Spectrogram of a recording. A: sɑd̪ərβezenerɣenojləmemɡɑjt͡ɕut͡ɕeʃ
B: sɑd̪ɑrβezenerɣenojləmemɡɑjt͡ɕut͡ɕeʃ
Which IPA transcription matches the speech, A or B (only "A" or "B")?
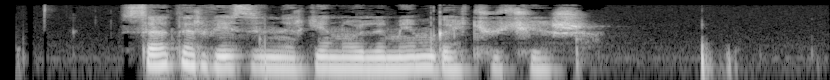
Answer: A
